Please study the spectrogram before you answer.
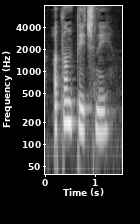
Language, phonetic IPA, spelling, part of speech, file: Ukrainian, [ɐtɫɐnˈtɪt͡ʃnei̯], атлантичний, adjective, Uk-атлантичний.ogg
- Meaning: Atlantic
